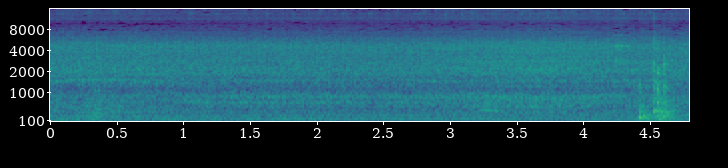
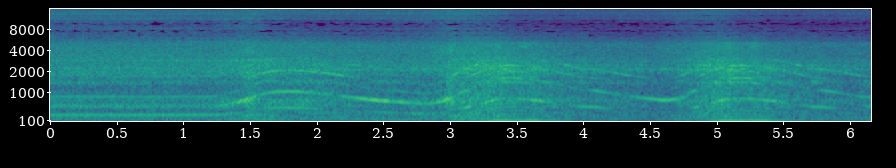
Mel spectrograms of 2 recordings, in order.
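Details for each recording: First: Toyota Avanza after the alternator diode was replaced to fix stalling and alternator noise: smooth, even idle with a steady low hum and no whine or growl from the alternator; the charging side sounds healthy. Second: Toyota Avanza that stalled while driving, battery drained, revved: whining tone rising and falling with revs; alternator not charging, failed alternator diode.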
